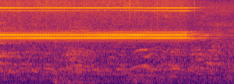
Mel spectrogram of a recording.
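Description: Wrestling scoreboard buzzer sounding one long, steady tone as the clock reaches zero, marking the end of the period. It cuts off just before the end, over faint voices in the gym.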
